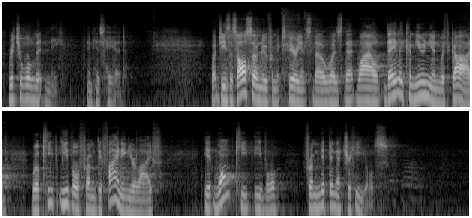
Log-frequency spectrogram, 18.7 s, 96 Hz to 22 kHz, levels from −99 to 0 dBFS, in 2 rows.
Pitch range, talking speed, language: 125-150 Hz, 110 wpm, English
